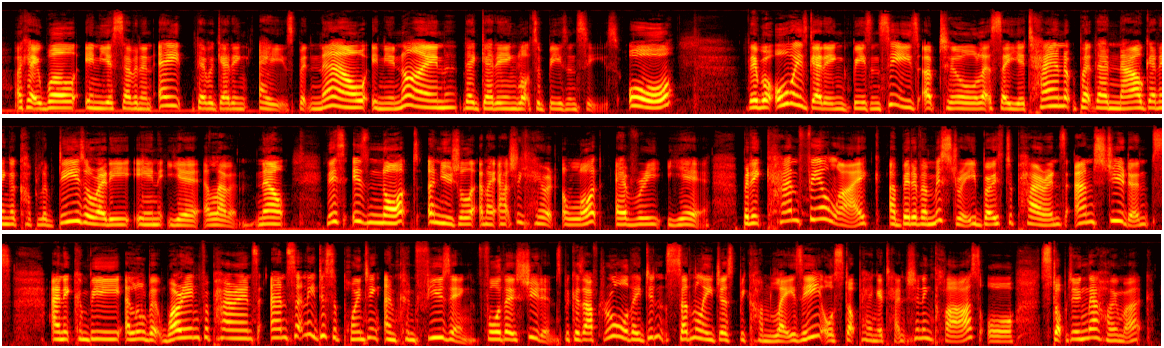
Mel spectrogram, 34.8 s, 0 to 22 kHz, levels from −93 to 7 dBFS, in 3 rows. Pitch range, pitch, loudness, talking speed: 205-280 Hz, 235 Hz, -22 LUFS, 200 wpm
